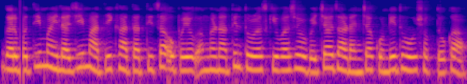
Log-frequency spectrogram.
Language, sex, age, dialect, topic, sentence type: Marathi, male, 18-24, Northern Konkan, agriculture, question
